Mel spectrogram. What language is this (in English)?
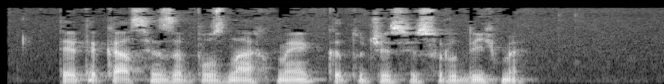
Bulgarian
